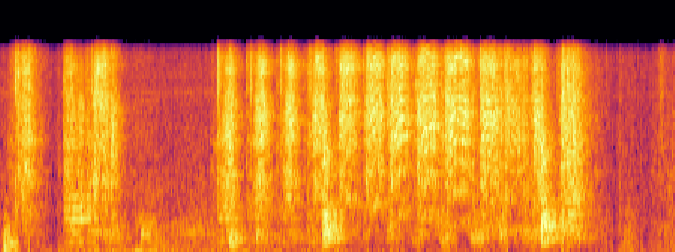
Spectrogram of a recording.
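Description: Cordless drill driving a screw to fix a roller blind end bracket into the window frame. It runs in two short bursts, then in a quick series of short pulses, about five a second, from about two seconds in until near the end.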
